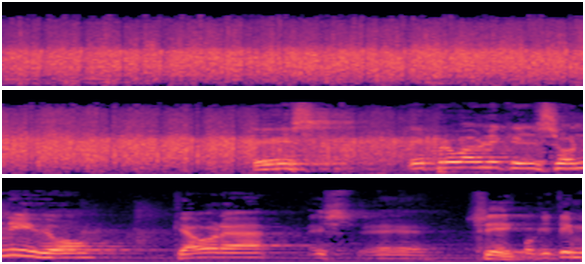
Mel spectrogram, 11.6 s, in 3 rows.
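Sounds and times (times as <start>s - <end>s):
audience applause: 0.0s - 7.3s
speech: 5.6s - 11.6s.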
